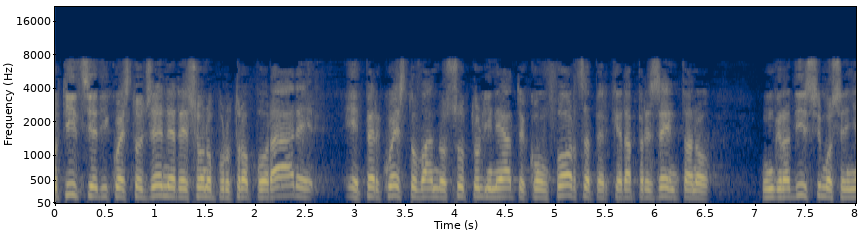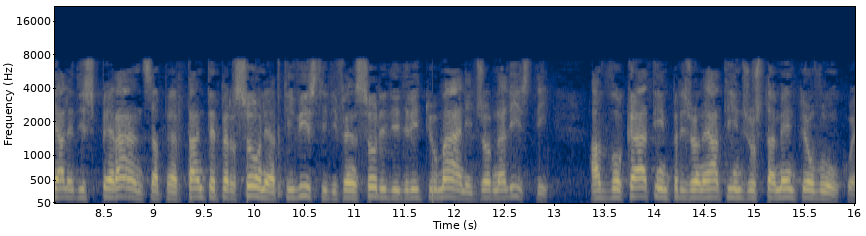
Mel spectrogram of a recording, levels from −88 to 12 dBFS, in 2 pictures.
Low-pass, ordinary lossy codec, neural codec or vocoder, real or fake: 7.2 kHz; none; vocoder, 44.1 kHz, 128 mel bands every 512 samples, BigVGAN v2; fake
